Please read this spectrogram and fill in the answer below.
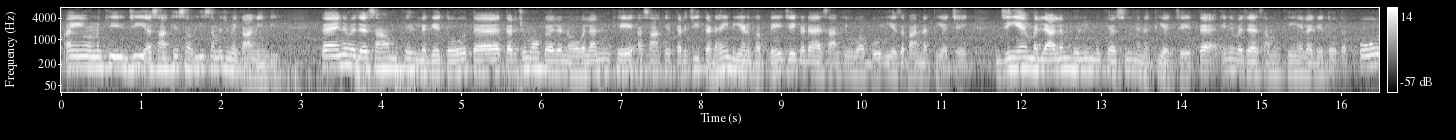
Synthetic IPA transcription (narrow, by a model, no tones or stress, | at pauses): ʔɛ̰̃ːɦʊnkʰed͡ʑiːɐsãkʰesɐʋlisɐməd͡ʑʱmẽkaːnɦĩːn̆d̪ḭ | t̪ɐɪnəʋɐd͡ʑəɦsãmũːkʰelɐɠet̪ʰot̪ɐt̪ɐɾd͡ʑʊmokɐjəlnɔːʋələnɪ̆kʰeːʔɐ̰sãkʰet̪ɐɾd͡ʑit̪ɐɖ̤ʱaːĩɗiːəɽ̃kʰɐped͡ʑeːkɐɗaɦɐsãkʰeʊɦaɓoːliazɐbaːnːɐt̪ʰiɐ̰t͡ɕḛ | d͡ʑiːə̃mɐljaːləmɓoːlimũːkʰeɐsʊlmẽnɐt̪ʰiɐt͡ɕet̪ɐɪ̰n̆ʋɐd͡ʑəsãmũːkʰeiːə̃lɐɠet̪ʰot̪ɐpoː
